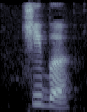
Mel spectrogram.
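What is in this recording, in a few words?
"чибӧ", Komi, female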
